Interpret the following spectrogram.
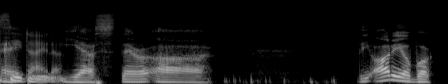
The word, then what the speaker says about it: Edina: because I don't know is it pronounced a Dina or Edina Edina it is Edina yes they're uh the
